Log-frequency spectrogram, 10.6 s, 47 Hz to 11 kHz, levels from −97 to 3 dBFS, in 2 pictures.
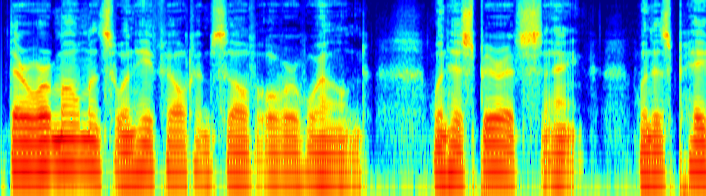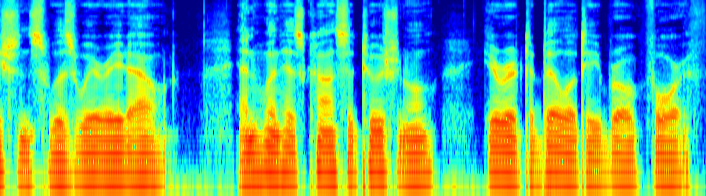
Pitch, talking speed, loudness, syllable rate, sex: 85 Hz, 140 wpm, -19 LUFS, 5.3 syllables/s, male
